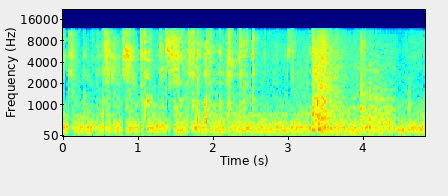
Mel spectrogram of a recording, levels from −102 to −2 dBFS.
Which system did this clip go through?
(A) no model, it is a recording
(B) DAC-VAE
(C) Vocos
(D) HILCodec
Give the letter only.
A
